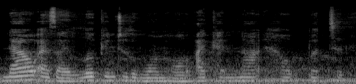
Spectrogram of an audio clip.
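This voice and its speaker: A woman's voice: deep voice, steady tone, normal speed, natural voice. A woman playing an earnest, intrepid field reporter giving a live report from aboard a spaceship in an audio drama. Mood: uneasy. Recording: noisy spaceship ambience behind voice.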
